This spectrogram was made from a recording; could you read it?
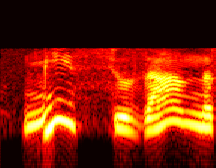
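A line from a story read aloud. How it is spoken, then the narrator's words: Laughing speech. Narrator (Russian): сказала, смеясь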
